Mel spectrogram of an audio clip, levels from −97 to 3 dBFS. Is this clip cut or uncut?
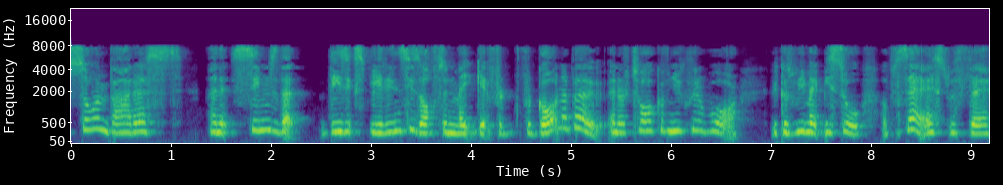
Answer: uncut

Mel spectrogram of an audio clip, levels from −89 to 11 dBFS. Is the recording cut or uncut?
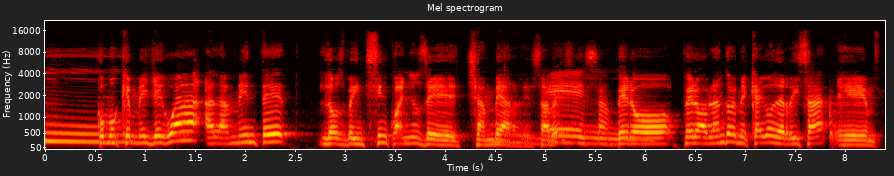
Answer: uncut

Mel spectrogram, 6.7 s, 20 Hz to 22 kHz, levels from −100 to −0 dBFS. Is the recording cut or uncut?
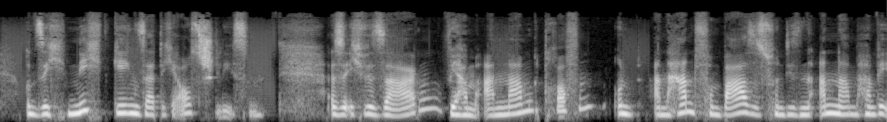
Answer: uncut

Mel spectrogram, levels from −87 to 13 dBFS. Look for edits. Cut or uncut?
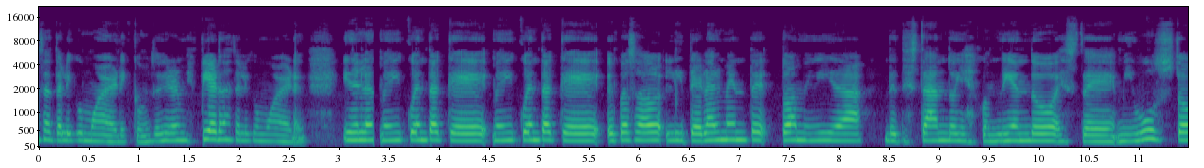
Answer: cut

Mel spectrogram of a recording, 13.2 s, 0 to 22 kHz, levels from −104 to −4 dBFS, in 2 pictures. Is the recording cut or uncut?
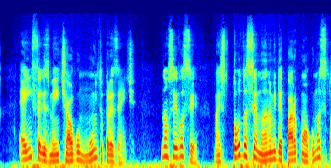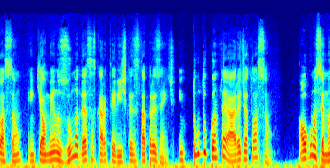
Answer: uncut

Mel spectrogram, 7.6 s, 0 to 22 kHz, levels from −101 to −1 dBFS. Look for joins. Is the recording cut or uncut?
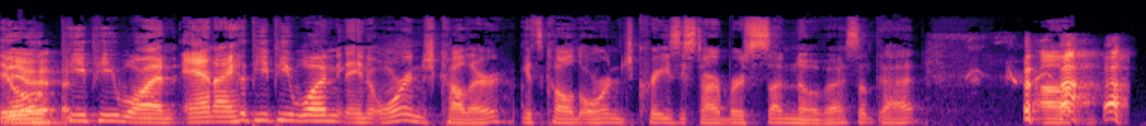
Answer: cut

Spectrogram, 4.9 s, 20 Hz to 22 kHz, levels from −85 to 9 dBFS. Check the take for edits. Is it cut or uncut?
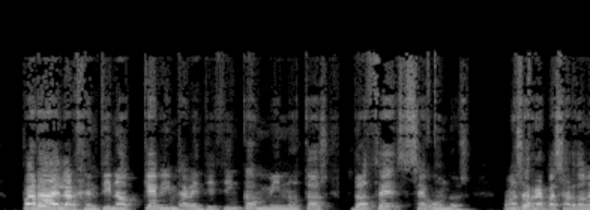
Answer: cut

